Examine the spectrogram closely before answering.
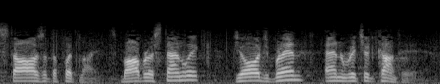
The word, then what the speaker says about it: Stanwyck: Well, that's how they said Stanwyck in England. Oh. Stanwyck, it rhymes with Zanuck.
